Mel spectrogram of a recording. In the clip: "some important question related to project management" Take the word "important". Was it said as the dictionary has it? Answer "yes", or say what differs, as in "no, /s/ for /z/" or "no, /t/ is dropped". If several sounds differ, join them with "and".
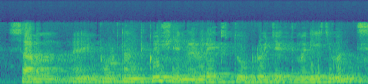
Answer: yes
